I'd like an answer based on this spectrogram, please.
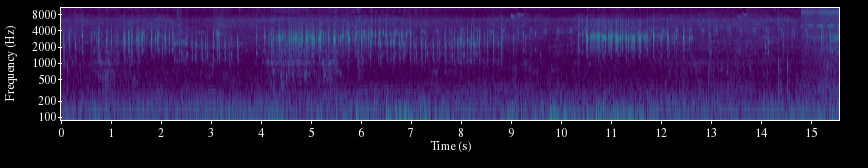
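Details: Small paddy frogs (khiat) calling at dusk in Thai rice fields during rice transplanting; a dense chorus of rapid crackling pulses, bright and overlapping, swelling in waves, with low rumbling background noise.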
